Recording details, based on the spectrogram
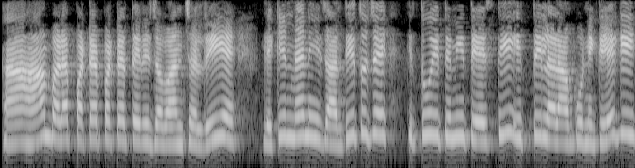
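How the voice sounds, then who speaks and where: A woman's voice: extremely high pitch, normal speed. A woman playing a bossy scolding mother-in-law. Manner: scolding, indignant. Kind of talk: family drama acting.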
